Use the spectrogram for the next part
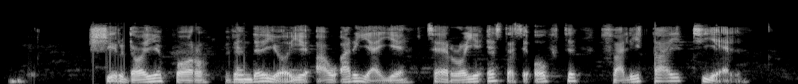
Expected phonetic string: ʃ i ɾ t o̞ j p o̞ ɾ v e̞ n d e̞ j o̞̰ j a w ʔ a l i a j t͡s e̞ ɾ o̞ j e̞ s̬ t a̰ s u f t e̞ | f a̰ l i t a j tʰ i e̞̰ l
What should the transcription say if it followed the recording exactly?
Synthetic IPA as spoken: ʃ i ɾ d o̞ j p o̞ ɾ v e̞ n d e̞ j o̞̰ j a w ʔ a l i a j t͡s e̞ ɾ o̞ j e̞ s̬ t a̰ s o f t e̞ | f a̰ l i t a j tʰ i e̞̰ l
